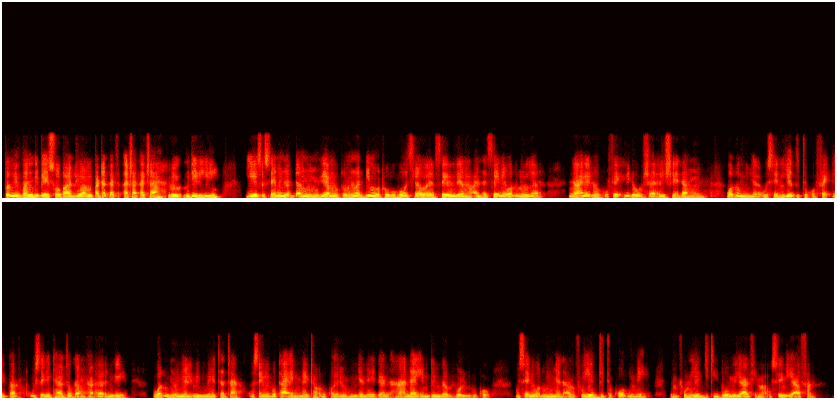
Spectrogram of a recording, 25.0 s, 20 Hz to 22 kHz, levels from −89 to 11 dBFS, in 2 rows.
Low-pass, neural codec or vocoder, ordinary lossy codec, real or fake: 7.2 kHz; codec, 16 kHz, 1 kbps, FreqCodec, smaller model; none; fake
